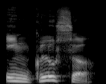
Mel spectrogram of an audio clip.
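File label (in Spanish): "incluso", Spanish, male; mekanta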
